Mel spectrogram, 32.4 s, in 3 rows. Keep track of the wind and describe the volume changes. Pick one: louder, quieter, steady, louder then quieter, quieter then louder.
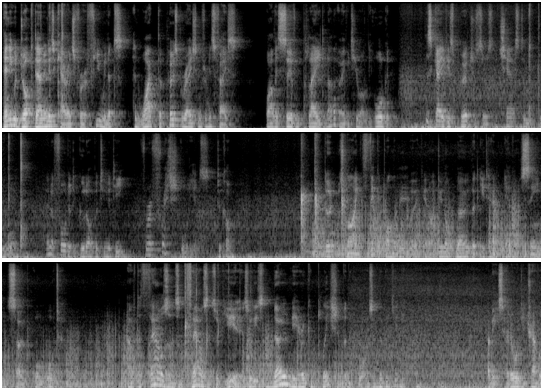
louder.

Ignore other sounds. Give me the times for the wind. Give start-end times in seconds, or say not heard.
8.0-32.3.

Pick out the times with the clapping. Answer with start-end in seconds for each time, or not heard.
0.6-1.2, 10.5-11.2, 16.8-17.8, 25.2-26.9.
